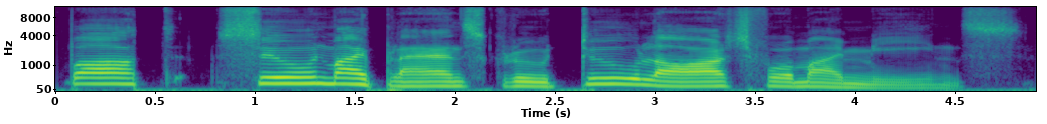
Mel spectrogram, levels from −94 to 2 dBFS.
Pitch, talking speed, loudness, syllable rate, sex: 150 Hz, 120 wpm, -15 LUFS, 2.4 syllables/s, male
